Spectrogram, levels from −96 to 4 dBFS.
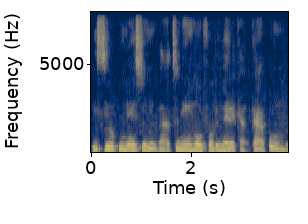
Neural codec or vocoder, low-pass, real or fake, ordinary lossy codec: codec, 16 kHz, 4 kbps, FreqCodec, smaller model; none; fake; none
